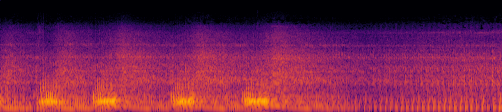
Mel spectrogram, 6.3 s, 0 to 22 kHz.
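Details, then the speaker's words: 2015 Husqvarna FE350S single-cylinder four-stroke after top-end rebuild (piston, cam chain, aftermarket tensioner), warming up: four crisp throttle blips rising and dropping cleanly, then even idle; motor sounds good, coolant pushed from overflow when revved. "Motor sounds good though."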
